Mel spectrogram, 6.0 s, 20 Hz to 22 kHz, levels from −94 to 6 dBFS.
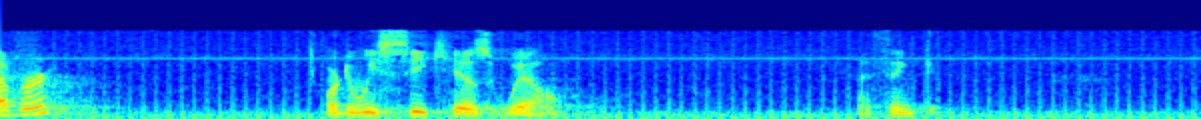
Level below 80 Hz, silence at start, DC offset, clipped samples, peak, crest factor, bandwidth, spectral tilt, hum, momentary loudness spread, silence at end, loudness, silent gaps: -50 dBFS; 0 s; under 0.1%; under 0.1%; -8 dBFS; 24 dB; 8 kHz; -4.5 dB/octave; none; 22 LU; 0 s; -29 LUFS; none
